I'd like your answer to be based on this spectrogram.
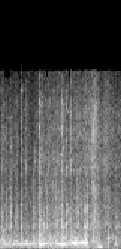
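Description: An embroidery sewing machine stitches along the bottom edge of a tote bag, giving a steady, close mechanical whir that runs unbroken through the clip.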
